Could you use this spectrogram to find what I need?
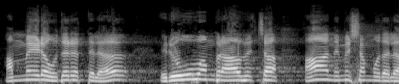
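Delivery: slow, loud preacher delivery, every phrase weighted; fervent preaching. Acted. Retreat preacher driving the point home to children, slow and loud. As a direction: preach it out slowly to the whole hall.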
